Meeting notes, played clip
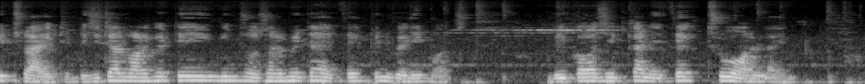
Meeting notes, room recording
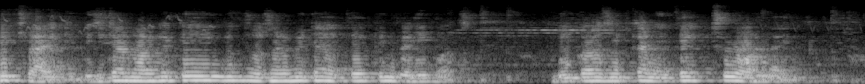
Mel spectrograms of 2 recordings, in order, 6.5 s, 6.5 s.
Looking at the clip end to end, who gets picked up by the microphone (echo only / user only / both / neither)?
echo only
